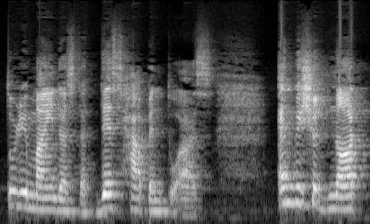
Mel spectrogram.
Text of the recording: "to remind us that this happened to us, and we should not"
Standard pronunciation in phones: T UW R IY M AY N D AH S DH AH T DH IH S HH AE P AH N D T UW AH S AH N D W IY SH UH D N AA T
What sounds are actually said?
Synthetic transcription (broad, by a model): T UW R IY M AY N D AH S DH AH T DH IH S HH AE P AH N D T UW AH S AH N D W IY SH UH D N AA T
